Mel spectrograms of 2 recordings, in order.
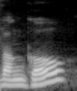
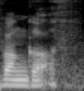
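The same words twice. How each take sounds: First: The name is said the American way. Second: The name is said the British way. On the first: "in America you might say" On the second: "In the U K, we usually say"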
